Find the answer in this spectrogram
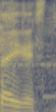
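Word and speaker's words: Zeitgeist: ¿Así se pronuncia? Seigeist. – Seigeist. – Sí.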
